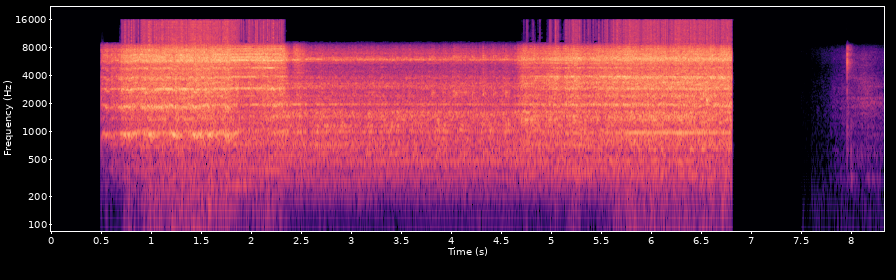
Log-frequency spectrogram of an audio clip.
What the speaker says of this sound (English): so now we'll head over to the bandsaw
